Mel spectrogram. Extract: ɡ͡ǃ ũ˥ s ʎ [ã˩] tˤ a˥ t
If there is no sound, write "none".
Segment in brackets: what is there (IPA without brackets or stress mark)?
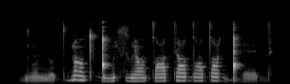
ã˥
